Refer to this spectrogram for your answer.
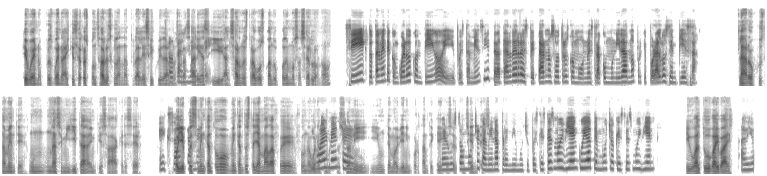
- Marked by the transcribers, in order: other background noise
- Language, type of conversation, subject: Spanish, unstructured, ¿Por qué debemos respetar las áreas naturales cercanas?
